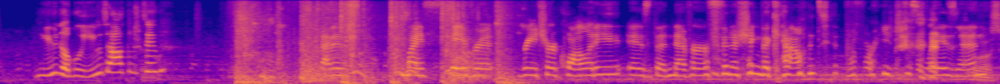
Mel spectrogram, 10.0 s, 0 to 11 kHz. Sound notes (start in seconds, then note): 2.3 headbutt cracks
